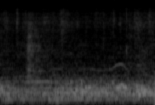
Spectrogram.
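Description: Madrasi breeder pigeons coo steadily at close range, a soft continuous murmur of several birds with no speech over it.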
